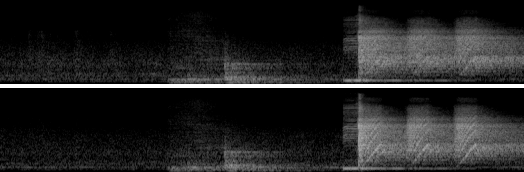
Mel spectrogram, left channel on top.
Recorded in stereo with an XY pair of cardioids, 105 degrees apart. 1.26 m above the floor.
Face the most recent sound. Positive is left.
turn(degrees=-45)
